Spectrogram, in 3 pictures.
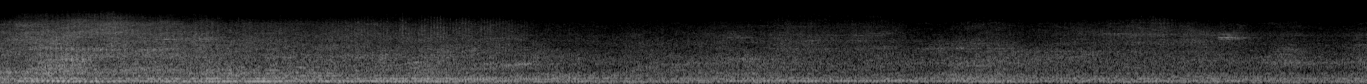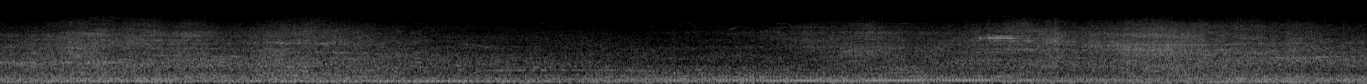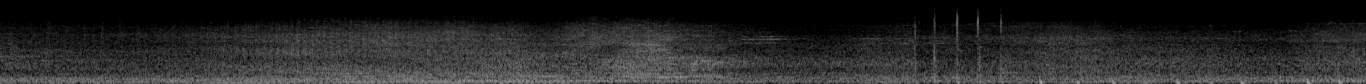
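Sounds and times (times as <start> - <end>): road traffic passing: 0.0 - 41.0
sharp clicks: 36.4 - 41.0.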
